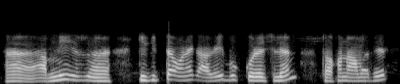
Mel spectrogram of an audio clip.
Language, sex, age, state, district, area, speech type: Bengali, male, 60+, West Bengal, Jhargram, rural, conversation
